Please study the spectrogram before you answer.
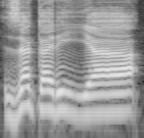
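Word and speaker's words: زَكَرِيَّا: തഫ്ഹീം ആക്കിയിട്ട് ഓതു അതുപോലെതന്നെ സക്കരിയ എന്ന് ആയത്ത് അവസാനിച്ചാൽ നാം ചുണ്ടുകൾ അടക്കരുത് സക്കരിയ എന്ന് ചുണ്ടുകൾ അടച്ചാൽ ഒരു മീമിന്റെ ധ്വനി അവിടെ വരും അത് ശ്രദ്ധിക്കണം സക്കരിയ എന്ന ആ ഭാഗത്ത് മദ്ദഉണ്ട്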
